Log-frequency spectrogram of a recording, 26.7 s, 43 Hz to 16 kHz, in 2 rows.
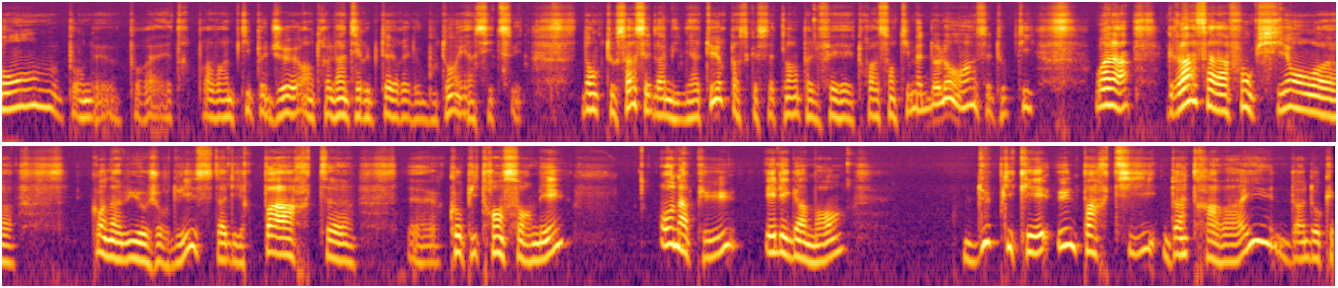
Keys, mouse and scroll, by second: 4.9-5.2 scroll down 2, 5.5-6.5 drag, 6.7-7.1 scroll down 1, 7.4 click, 9.8 scroll up 1, 12.5 click, 15.6 click, 19.9 click, 21.1 click.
